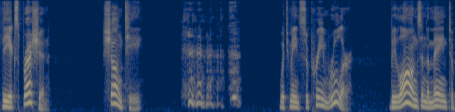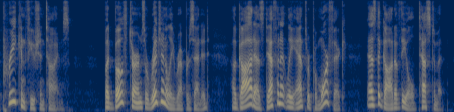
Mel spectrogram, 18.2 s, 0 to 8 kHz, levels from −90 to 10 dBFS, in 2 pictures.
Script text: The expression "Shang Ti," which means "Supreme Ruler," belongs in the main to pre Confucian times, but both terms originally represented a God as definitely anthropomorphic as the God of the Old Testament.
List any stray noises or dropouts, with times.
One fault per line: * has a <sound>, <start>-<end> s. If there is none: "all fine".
* has a laugh, 3.6-4.8 s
